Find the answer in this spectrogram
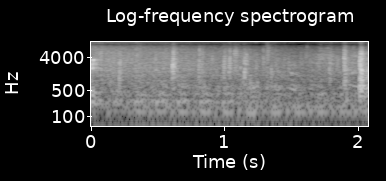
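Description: Ford Mustang engine idling steadily with a low, even hum, its active exhaust valves closed.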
